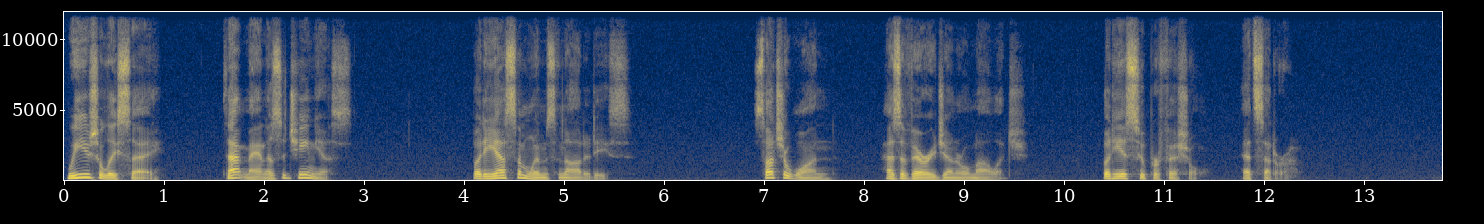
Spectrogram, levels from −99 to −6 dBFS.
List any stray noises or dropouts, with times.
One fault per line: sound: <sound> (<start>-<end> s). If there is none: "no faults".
no faults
